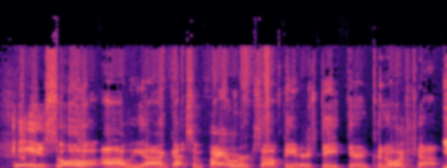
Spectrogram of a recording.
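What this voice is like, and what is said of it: Put-on northern Midwestern accent. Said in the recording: “except it was with a northern accent. I don't know why I always go to southern accent. It was more like,”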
